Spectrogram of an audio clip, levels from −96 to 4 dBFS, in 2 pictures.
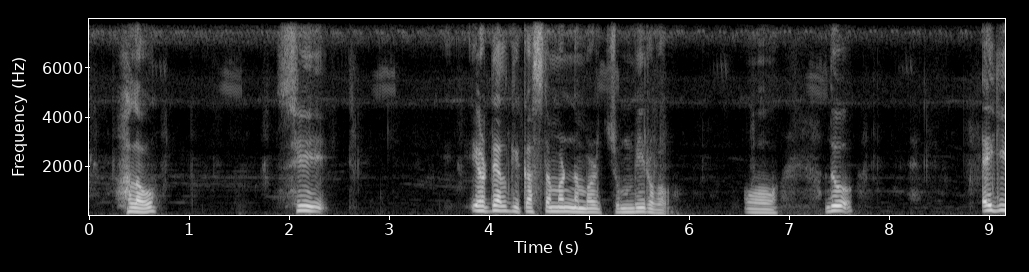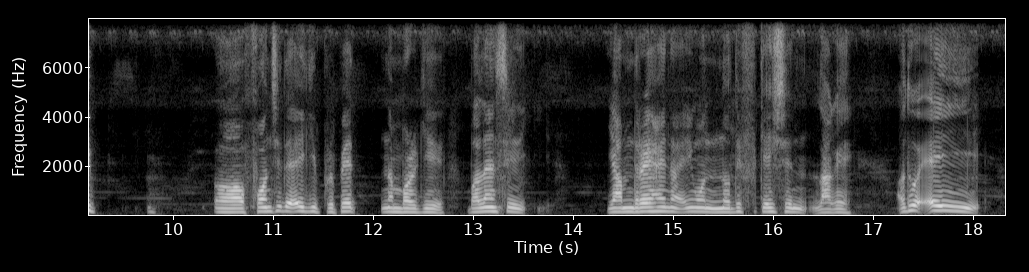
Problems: none marked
